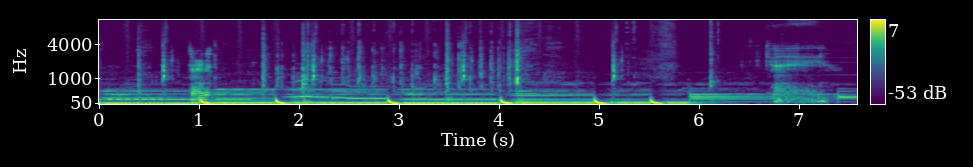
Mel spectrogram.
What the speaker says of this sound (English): if you could tell what my password was from that sound of me typing on the keyboard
